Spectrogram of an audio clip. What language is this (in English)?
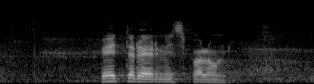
Estonian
